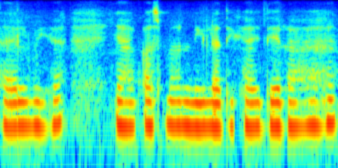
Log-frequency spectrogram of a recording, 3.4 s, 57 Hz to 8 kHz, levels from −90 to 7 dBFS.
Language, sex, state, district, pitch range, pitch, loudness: Hindi, female, Uttar Pradesh, Jyotiba Phule Nagar, 195-205 Hz, 200 Hz, -16 LUFS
